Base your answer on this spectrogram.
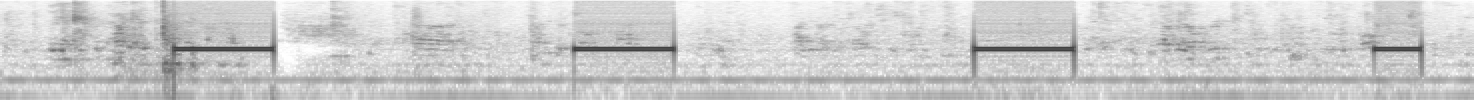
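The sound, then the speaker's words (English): Telephone line tones sound while a call is transferred on a business phone system for an electrical contractor: four steady low beeps, each about a second long, evenly spaced, with a recorded voice speaking between them. “Please hold while I transfer you.”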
